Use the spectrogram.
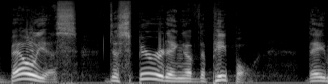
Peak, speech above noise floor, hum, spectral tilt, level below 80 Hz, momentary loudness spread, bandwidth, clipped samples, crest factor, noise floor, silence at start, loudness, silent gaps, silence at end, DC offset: -4 dBFS; 29 dB; none; -5.5 dB/octave; -44 dBFS; 17 LU; over 20 kHz; under 0.1%; 14 dB; -46 dBFS; 0 s; -18 LUFS; none; 0 s; under 0.1%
